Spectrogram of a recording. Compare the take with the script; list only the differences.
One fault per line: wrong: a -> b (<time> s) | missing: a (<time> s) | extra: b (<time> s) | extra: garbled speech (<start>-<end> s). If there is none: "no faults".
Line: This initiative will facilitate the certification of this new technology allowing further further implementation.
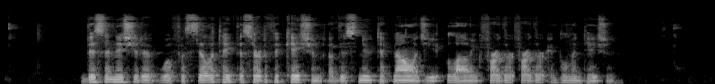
no faults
